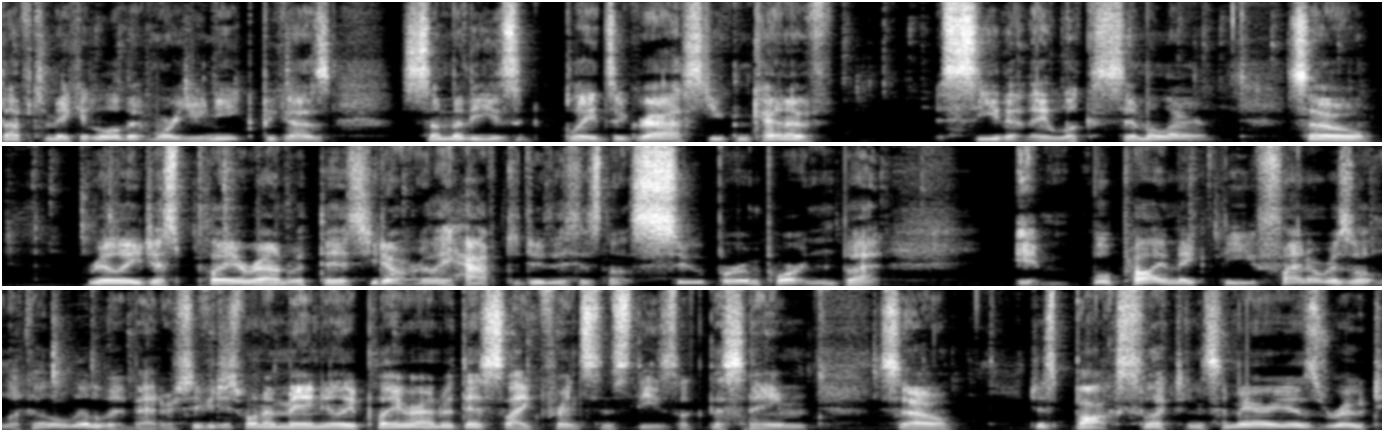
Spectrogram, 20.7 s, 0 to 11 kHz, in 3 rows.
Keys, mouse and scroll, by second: 0.0-1.0 typing, 0.2 scroll down 1, 0.3 shift+middle drag, 0.6 Tab, 2.0 b, 2.1 r, 2.5 g, 3.3 ctrl+r, 3.8 g, 4.2 z, 4.4 middle click, 5.0 Tab, 5.1-6.5 middle drag, 6.5 scroll up 1, 6.8 Tab, 6.9-7.2 middle drag, 7.2 z, 7.4 shift+middle drag, 7.6 a, 8.4 b, 8.6-9.7 middle drag, 9.7-14.0 typing, 13.5 Tab, 13.6 scroll down 5, 14.2-14.8 shift+middle drag, 14.8 scroll up 3, 15.2-15.6 middle drag, 15.6-16.0 scroll up 1, 16.0-17.6 shift+middle drag, 17.6-20.7 typing, 19.0-19.5 middle drag, 19.5-19.8 scroll up 1.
